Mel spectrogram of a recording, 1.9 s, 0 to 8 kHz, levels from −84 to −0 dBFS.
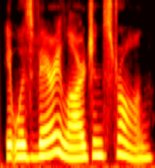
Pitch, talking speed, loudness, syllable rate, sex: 220 Hz, 185 wpm, -14 LUFS, 4.4 syllables/s, female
